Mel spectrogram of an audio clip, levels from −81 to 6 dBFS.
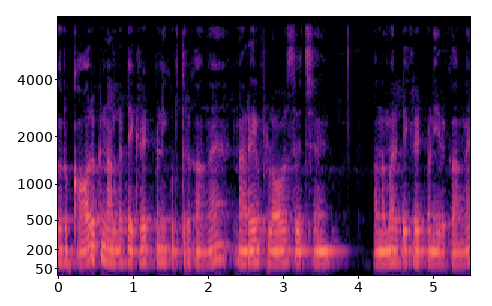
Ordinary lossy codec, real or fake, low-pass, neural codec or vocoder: none; real; 7.2 kHz; none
